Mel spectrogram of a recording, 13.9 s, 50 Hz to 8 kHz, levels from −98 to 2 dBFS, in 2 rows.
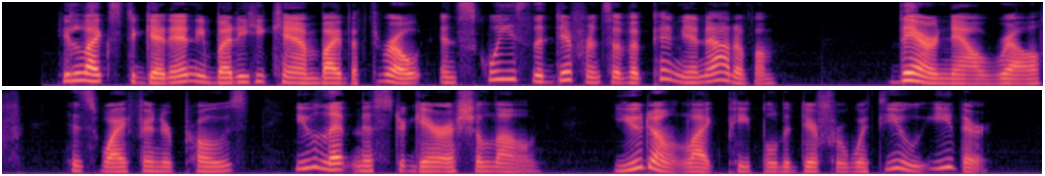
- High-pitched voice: No, medium, 175 Hz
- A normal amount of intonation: No, wide, 5.9 semitones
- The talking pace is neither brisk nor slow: Yes, average, 170 wpm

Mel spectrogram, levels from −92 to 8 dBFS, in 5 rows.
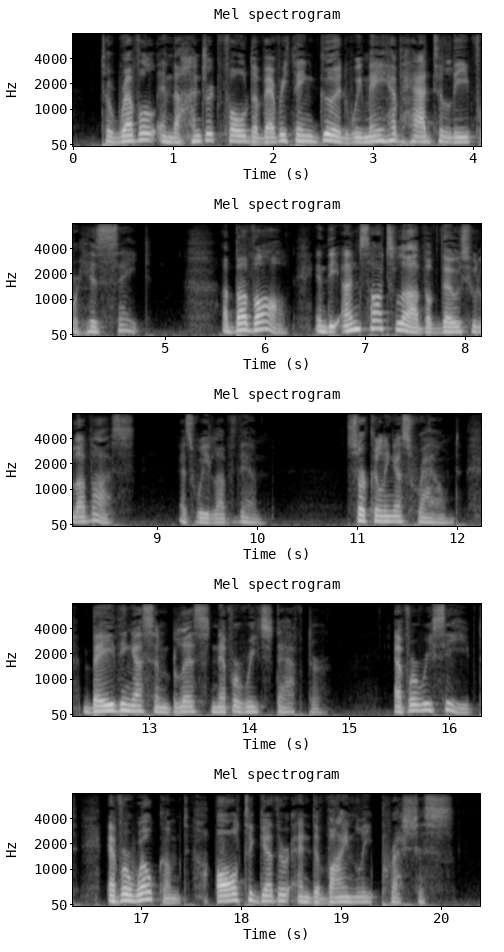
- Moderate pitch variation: Yes, average, 3.9 semitones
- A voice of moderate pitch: No, low, 130 Hz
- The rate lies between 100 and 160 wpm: Yes, average, 145 wpm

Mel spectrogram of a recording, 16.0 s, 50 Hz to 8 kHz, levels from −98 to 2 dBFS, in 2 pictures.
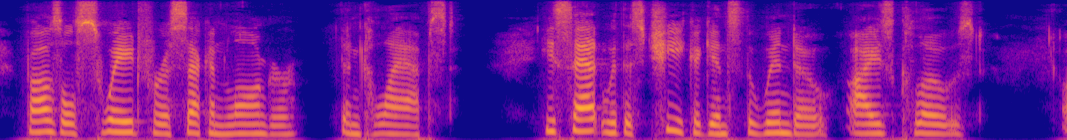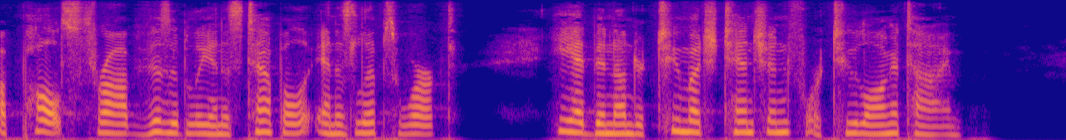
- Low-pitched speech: No, high, 200 Hz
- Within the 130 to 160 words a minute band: Yes, average, 155 wpm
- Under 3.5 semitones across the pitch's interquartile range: Yes, narrow, 2.6 semitones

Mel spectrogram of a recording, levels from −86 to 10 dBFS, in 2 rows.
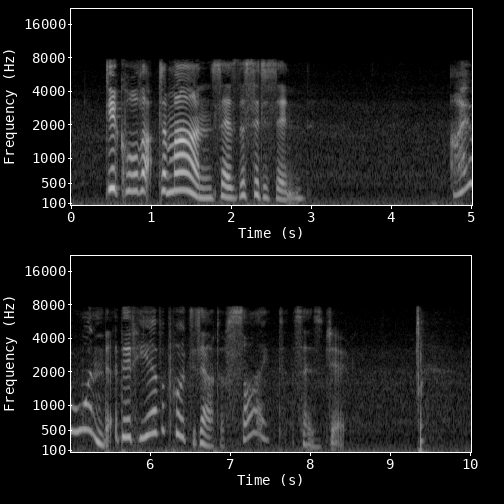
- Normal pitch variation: No, wide, 8.0 semitones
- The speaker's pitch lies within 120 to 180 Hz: No, very high, 335 Hz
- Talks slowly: Yes, slow, 125 wpm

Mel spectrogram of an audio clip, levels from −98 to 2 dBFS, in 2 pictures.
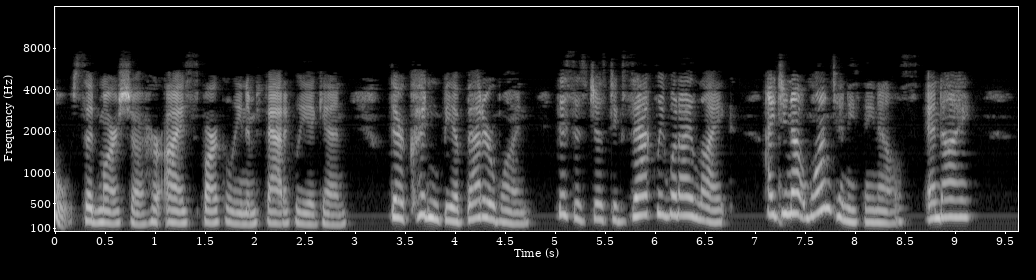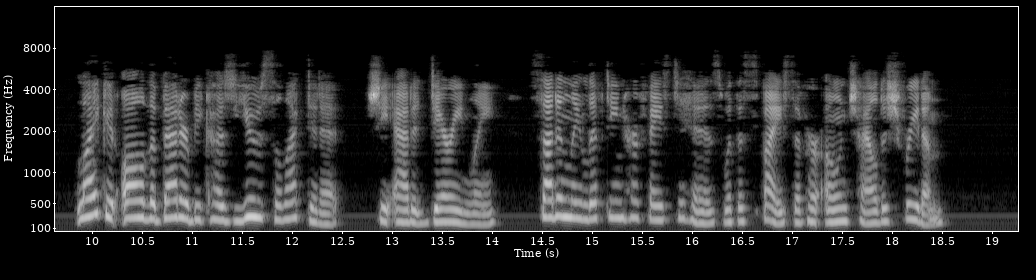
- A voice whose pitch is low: No, high, 220 Hz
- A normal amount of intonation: No, wide, 5.7 semitones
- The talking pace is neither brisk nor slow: Yes, average, 165 wpm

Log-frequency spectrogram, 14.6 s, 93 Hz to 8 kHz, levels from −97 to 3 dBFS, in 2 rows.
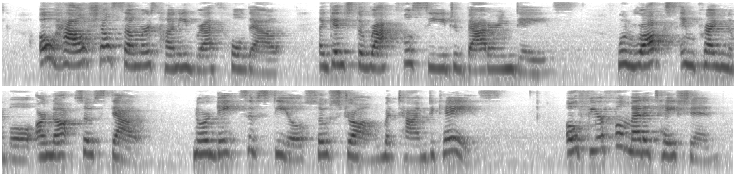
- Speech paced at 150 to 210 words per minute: No, average, 140 wpm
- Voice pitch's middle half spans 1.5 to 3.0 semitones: No, average, 3.9 semitones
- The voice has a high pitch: Yes, very high, 265 Hz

